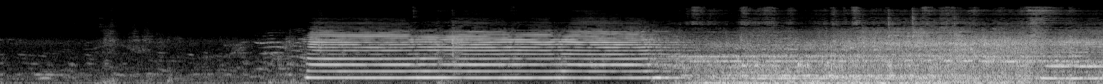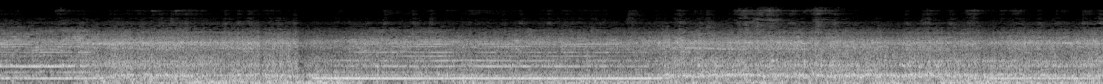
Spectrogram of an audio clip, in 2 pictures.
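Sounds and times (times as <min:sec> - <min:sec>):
train rumbling: 0:00.0 - 0:22.0
locomotive horn blasts: 0:03.0 - 0:08.3, 0:09.9 - 0:12.1, 0:14.2 - 0:17.8, 0:21.2 - 0:22.0.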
